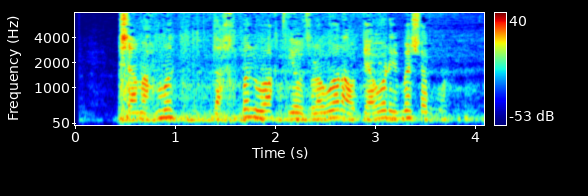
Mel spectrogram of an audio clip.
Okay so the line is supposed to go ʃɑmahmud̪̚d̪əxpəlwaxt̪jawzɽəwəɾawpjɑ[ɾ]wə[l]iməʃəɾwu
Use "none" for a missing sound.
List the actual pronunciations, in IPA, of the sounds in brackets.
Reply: none, ɽ

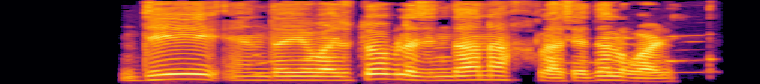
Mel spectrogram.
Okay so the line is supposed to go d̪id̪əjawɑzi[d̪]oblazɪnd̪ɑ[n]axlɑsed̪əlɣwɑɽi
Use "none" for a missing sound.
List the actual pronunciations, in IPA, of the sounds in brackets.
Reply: t̪, n

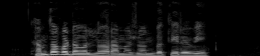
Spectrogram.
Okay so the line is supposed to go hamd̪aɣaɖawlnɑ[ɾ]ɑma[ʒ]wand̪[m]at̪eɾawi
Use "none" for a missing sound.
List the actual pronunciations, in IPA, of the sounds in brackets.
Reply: ɾ, ʒ, b

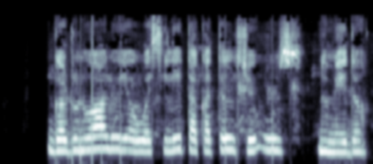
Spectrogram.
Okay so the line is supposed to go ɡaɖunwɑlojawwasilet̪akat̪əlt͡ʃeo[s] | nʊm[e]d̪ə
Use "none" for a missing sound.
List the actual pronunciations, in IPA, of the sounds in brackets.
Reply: s, e

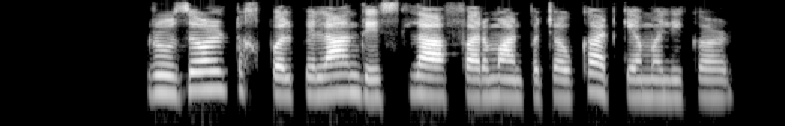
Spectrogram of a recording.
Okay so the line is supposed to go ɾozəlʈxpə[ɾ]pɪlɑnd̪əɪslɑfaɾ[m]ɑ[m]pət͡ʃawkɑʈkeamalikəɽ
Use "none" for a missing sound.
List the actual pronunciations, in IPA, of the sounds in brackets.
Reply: l, m, n

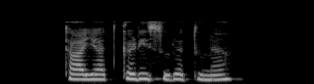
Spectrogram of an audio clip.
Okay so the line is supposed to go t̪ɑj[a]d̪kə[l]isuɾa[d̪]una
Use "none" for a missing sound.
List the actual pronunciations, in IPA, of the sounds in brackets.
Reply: ɑ, ɽ, t̪

